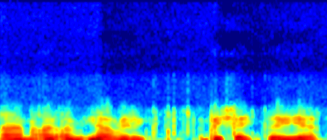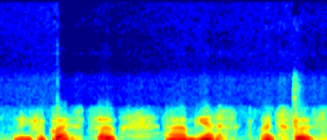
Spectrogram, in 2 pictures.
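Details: Adult male speaker; Normal conversational speech.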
